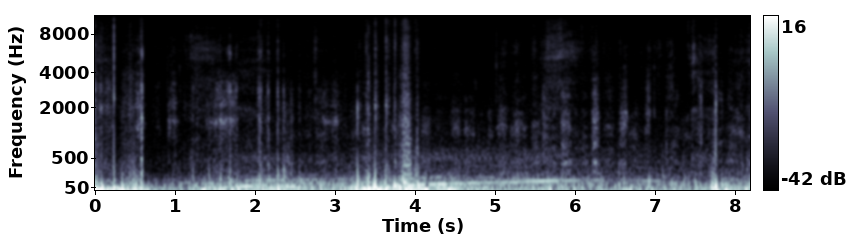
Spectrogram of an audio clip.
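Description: German Shepherd panting hard while mouthing and chewing at a person's sleeved arm, with scattered short clicks and rustling over a steady low rumble.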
